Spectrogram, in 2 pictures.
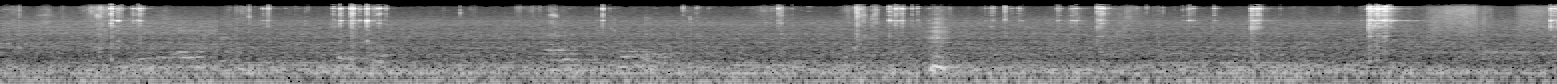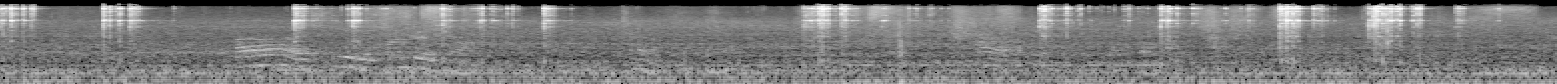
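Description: A Yorkshire terrier's metal collar tag jingling and clinking in short bursts as the dog moves about, over a steady low hum.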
